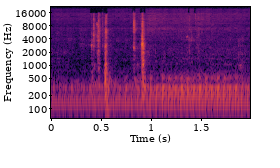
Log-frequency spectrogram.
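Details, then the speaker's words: 1992 Mercedes 600SEL V12, about 148,000–150,000 miles, sat for years, first start: low steady hum whose level wavers up and down with clicks over it; idle rpm hunting, cause unknown. "this is the very, very first time I got this thing to even start, and I have this RPM situation."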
